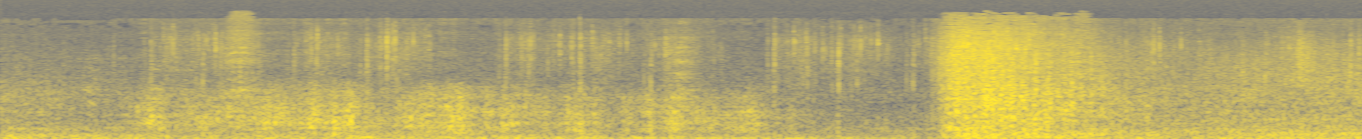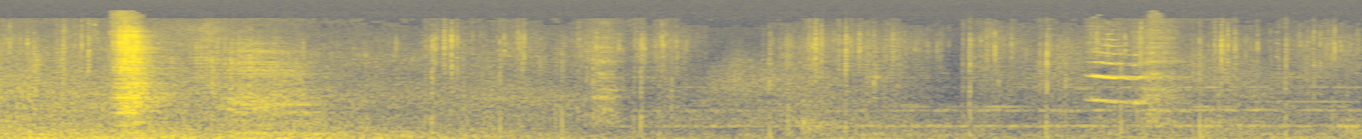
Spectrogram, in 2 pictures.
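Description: Footsteps scuff on the ground.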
